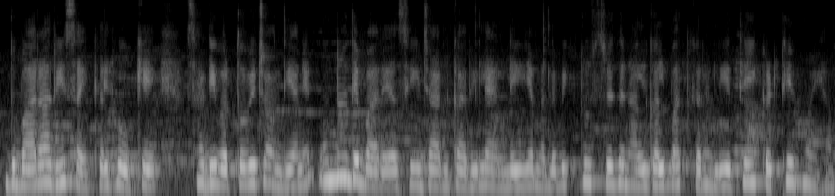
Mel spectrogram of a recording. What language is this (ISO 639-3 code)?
pan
